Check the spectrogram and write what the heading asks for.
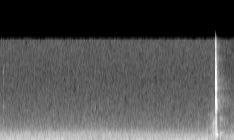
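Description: Faint steady background noise with no distinct sound: room tone.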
